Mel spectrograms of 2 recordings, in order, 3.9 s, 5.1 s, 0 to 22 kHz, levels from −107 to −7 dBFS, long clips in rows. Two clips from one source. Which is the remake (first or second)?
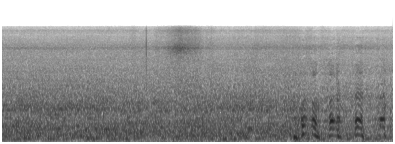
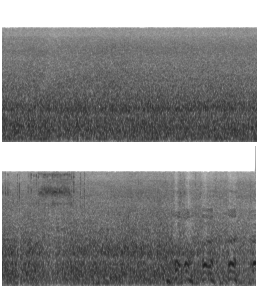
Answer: first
